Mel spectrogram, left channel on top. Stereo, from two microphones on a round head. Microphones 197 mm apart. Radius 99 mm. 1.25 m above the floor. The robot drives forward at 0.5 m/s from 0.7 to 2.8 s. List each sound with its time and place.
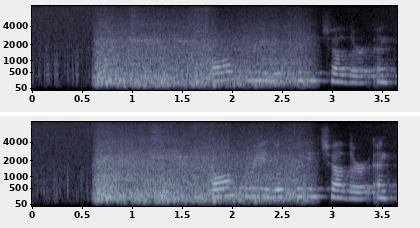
1.8 s a woman speaking: 65° right (ahead or behind), 0.9 m; by 3.6 s 55° right (ahead or behind), 1.0 m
